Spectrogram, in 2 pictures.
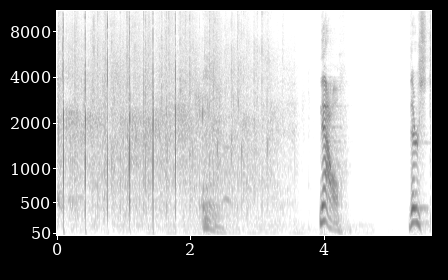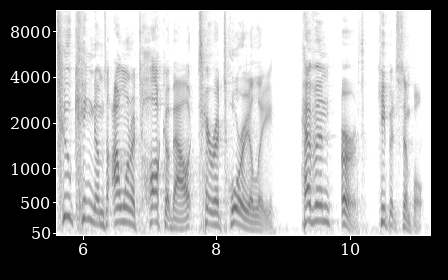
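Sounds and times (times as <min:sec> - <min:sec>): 
audience clapping: 0:00.0 - 0:03.9
speech: 0:02.2 - 0:02.5, 0:04.0 - 0:04.4, 0:05.3 - 0:11.2.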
